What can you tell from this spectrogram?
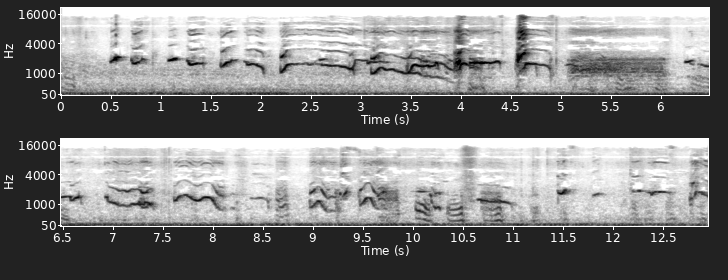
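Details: Two-week-old newborn Alaskan Malamute puppies whimper and squeal in high, wavering, overlapping cries over a low hum.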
